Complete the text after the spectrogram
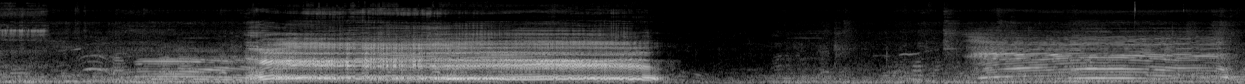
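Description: A cow gives long, loud, harmonic moos, each holding a steady pitch before fading.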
